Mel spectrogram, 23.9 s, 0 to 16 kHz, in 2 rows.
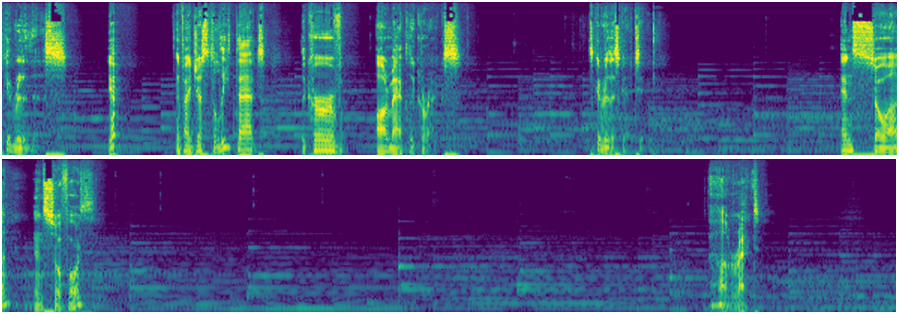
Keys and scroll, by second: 0.7 Delete, 8.7 Delete, 21.4 a.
